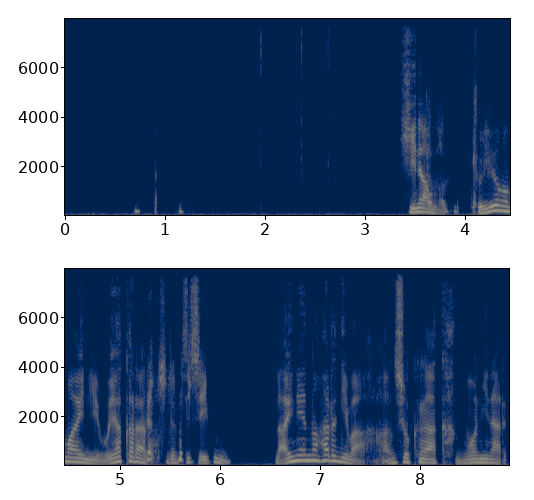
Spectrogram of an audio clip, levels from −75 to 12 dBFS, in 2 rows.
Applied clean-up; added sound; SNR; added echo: neural diffusion model UNIVERSE++.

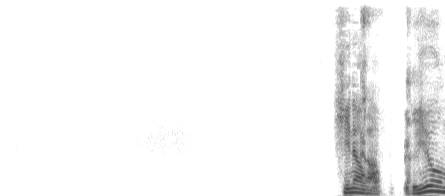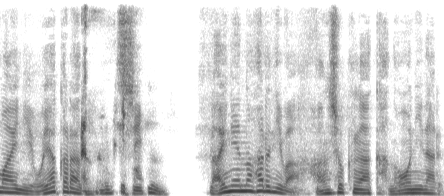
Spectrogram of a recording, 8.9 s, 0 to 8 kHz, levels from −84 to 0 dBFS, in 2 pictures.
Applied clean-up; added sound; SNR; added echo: neural mask model Resemble Enhance denoiser.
